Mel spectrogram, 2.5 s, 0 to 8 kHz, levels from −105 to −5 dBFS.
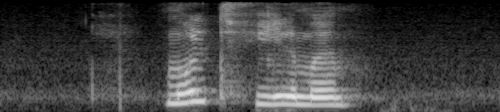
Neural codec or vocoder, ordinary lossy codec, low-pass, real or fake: vocoder, 44.1 kHz, 128 mel bands, Pupu-Vocoder; AAC, 48 kbps; 7.2 kHz; fake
